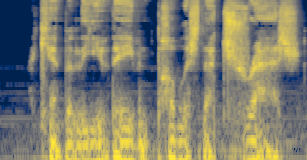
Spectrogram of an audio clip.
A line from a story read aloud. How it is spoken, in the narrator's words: she muffles under her breath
